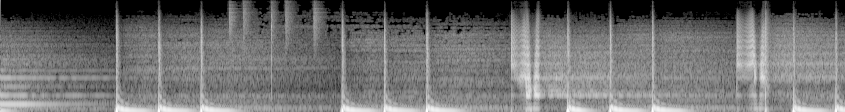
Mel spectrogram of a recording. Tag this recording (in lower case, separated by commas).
music, vibration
